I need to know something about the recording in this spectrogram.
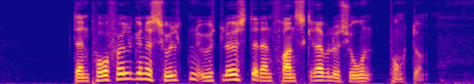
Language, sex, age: Norwegian, male, 32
